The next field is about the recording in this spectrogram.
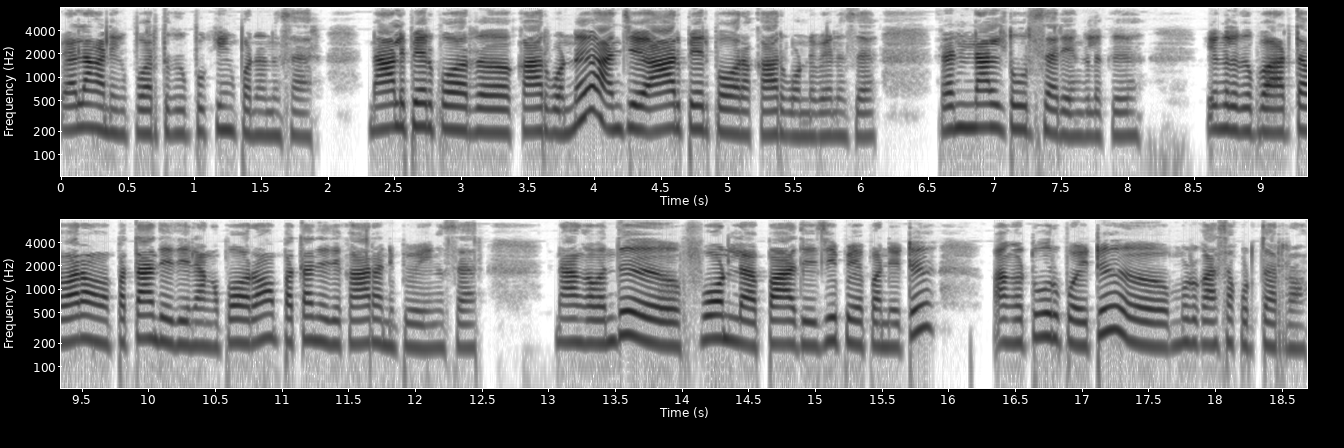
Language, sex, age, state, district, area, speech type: Tamil, female, 45-60, Tamil Nadu, Viluppuram, rural, spontaneous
